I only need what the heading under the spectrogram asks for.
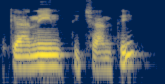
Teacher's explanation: como que se va la entonación hacia abajo, ¿no? Solemos descender nuestra entonación.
